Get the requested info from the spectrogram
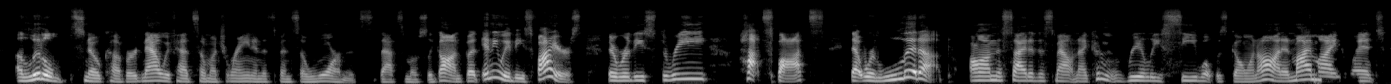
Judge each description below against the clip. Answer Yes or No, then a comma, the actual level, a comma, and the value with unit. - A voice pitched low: No, medium, 165 Hz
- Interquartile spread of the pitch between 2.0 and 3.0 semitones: No, wide, 5.4 semitones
